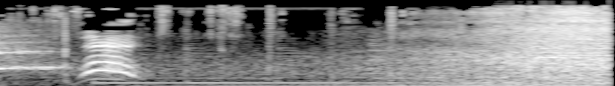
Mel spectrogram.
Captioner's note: cars honking; cop swearing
